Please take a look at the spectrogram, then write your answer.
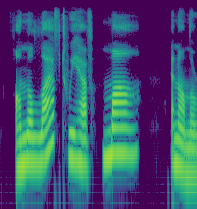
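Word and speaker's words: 馬: It's that character on the right side of both of them, ma. Now, all by itself, that character is pronounced ma, and it means horse.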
